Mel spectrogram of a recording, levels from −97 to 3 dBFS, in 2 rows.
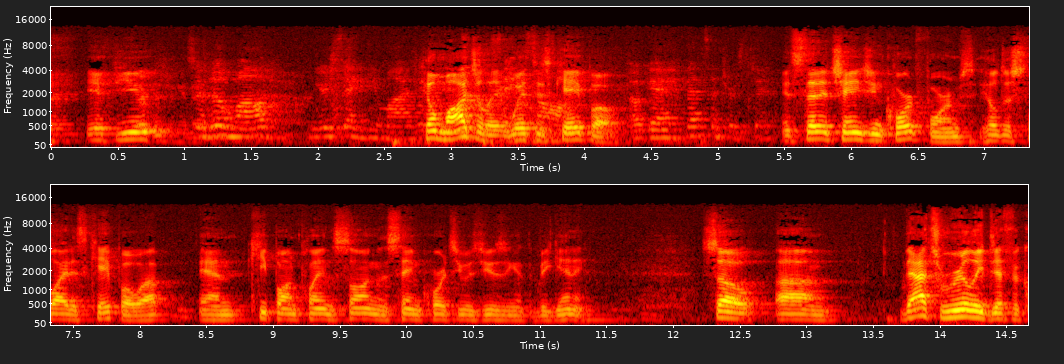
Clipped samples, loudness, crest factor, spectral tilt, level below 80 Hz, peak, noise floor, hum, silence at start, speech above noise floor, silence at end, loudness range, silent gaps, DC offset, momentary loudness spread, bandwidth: under 0.1%; -31 LUFS; 24 dB; -3.5 dB/octave; -74 dBFS; -8 dBFS; -59 dBFS; none; 0 s; 27 dB; 0 s; 6 LU; none; under 0.1%; 21 LU; 13.5 kHz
